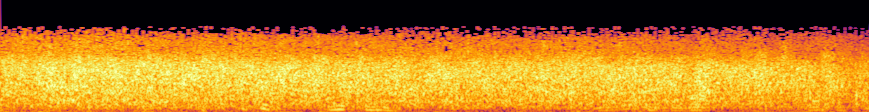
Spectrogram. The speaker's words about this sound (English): Let me give you their names, after which there will be a burst of spontaneous applause.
